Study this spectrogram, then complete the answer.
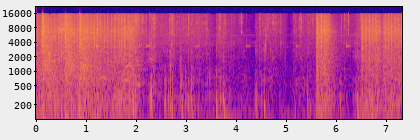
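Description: Footsteps thud on a hard floor indoors.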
